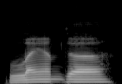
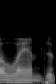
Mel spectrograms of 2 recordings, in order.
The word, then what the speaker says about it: lambda: Lambda like an L.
